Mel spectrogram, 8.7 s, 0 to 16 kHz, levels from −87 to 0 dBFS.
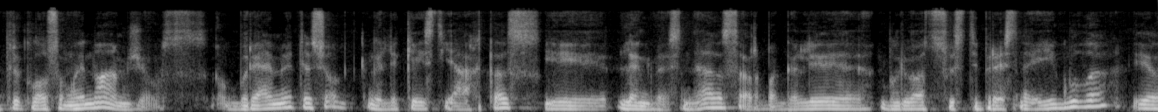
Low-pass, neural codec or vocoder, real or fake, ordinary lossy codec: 10.8 kHz; codec, 24 kHz, 3 kbps, HILCodec; fake; Opus, 64 kbps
